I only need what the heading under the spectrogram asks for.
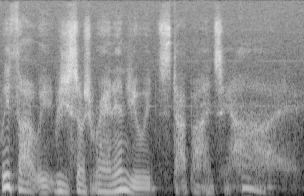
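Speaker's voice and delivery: creepy, unsettling, odd way of talking. Retelling a couple's visit at the door, imitating their odd way of talking. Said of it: "they talk like this and look at me".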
